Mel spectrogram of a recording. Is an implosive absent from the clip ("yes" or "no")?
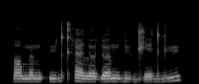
no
